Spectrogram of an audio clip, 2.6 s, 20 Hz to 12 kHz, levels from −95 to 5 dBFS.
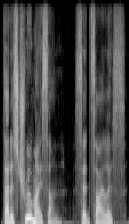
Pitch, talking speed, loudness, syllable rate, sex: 215 Hz, 160 wpm, -16 LUFS, 3.7 syllables/s, female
